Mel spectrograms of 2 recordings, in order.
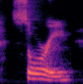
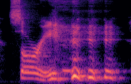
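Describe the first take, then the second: First: "sorry" with a rounded "sore" vowel, falling; Canadian-style sorry. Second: "sorry" with an open "sar" vowel, rising; second sorry take. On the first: Saying it on a viewer's request, "sorry" with rounded Canadian vowel. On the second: Repeating it on a viewer's request, "sorry" rising with open vowel. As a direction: say "sorry" higher, as "SAR-ee", lifting at the end. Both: Shown as a demonstration. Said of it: "just say, "Eh," and so, and sorry".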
